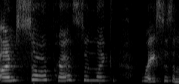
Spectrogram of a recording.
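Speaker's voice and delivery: tearful, very high, drawn-out sobbing voice. Mocking a public figure's complaints: imitating Meghan Markle crying. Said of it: "She's horrendous and crying like".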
